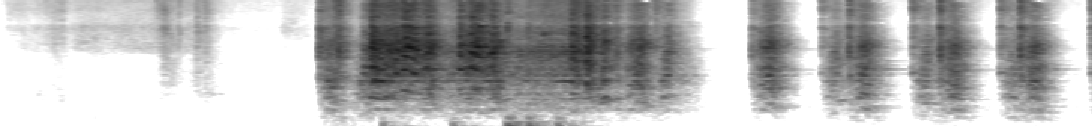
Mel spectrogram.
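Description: ATV engine being cranked on its electric starter without catching. After a couple of faint clicks comes one crank of about two seconds, then a string of short cranks about two a second.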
